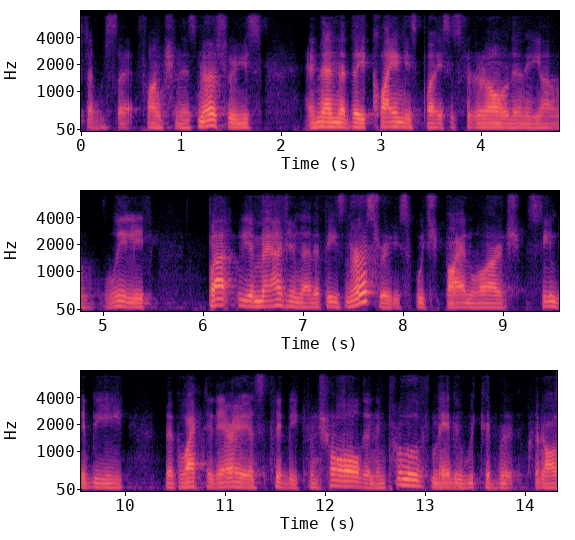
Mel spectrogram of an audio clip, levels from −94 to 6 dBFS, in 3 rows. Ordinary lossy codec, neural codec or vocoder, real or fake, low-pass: Opus, 16 kbps; codec, 16 kHz in and 24 kHz out, 0.6 kbps, FireRedTTS-2 codec; fake; 7.2 kHz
